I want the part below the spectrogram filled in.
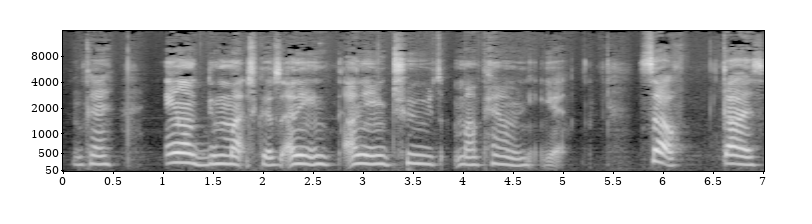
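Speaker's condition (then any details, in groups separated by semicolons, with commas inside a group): Speech impairment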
